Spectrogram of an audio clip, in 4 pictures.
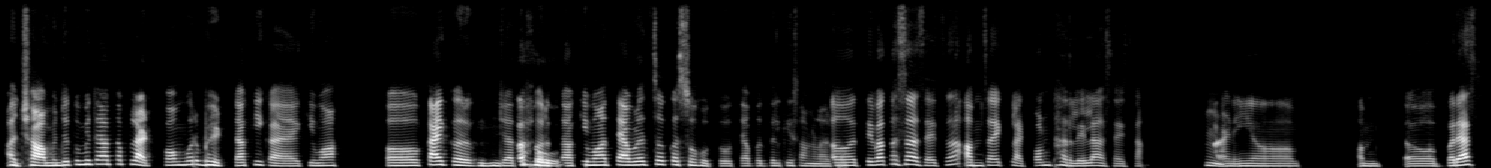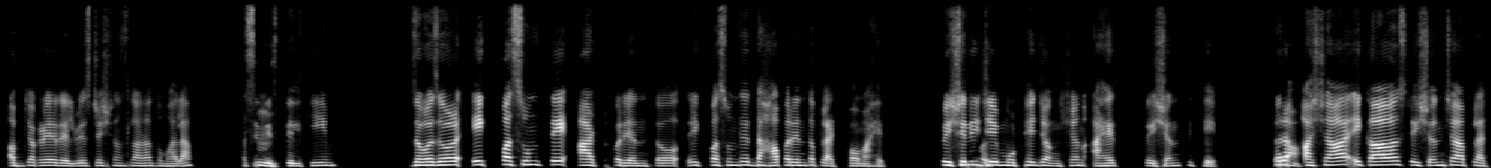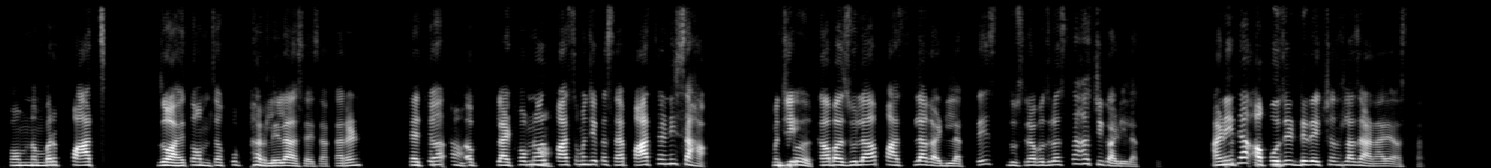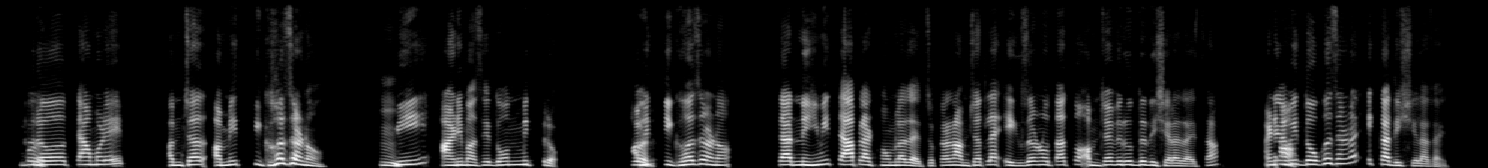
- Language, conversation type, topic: Marathi, podcast, थांबलेल्या रेल्वे किंवा बसमध्ये एखाद्याशी झालेली अनपेक्षित भेट तुम्हाला आठवते का?
- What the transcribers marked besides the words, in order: in English: "प्लॅटफॉर्मवर"; static; in English: "प्लॅटफॉर्म"; in English: "प्लॅटफॉर्म"; in English: "जंक्शन"; in English: "प्लॅटफॉर्म"; in English: "प्लॅटफॉर्म"; in English: "अपोझिट डायरेक्शन्सला"; in English: "प्लॅटफॉर्मला"; distorted speech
